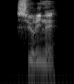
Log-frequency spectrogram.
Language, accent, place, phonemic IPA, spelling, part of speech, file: French, France, Lyon, /sy.ʁi.ne/, suriner, verb, LL-Q150 (fra)-suriner.wav
- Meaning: to stab; to knife; to shiv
